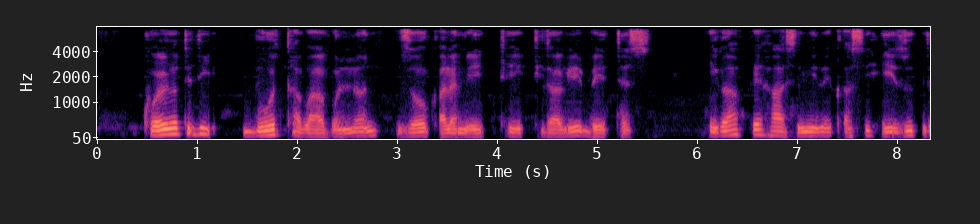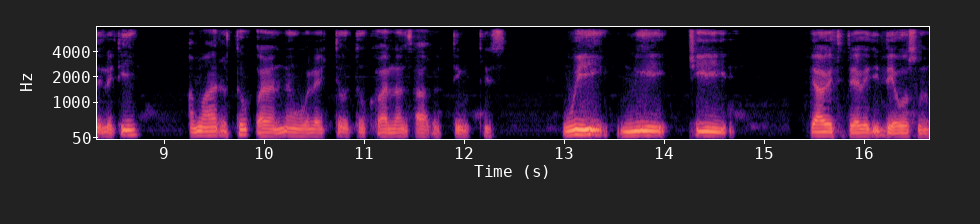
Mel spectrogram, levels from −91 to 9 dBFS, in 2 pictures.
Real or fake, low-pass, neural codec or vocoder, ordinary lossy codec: fake; 7.2 kHz; codec, 16 kHz, 2 kbps, FunCodec, trained on LibriTTS, 25 frames a second; AAC, 48 kbps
